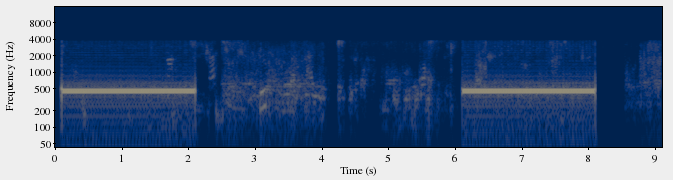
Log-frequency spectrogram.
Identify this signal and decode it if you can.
Ringback tone (North America), 440 + 480 Hz, with speech.
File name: out- - - - - .35507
